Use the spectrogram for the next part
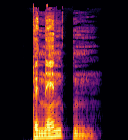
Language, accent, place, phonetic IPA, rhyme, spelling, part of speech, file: German, Germany, Berlin, [bəˈnɛntn̩], -ɛntn̩, benennten, verb, De-benennten.ogg
- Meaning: first/third-person plural subjunctive II of benennen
